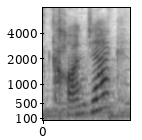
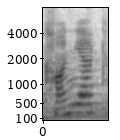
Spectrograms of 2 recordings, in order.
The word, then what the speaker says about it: konjac: I think it's konjac. I, for some reason, pronounce it cognac, but that's like a liqueur or something. So I'm pretty sure it's probably konjac.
